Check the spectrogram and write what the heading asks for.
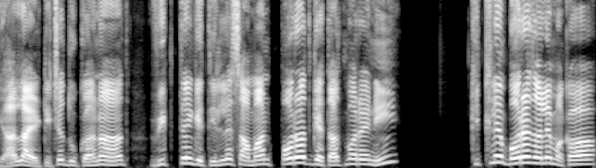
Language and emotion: Goan Konkani, surprised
